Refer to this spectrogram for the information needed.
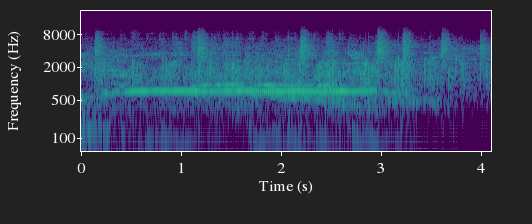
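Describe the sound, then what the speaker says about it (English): Comedy club audience applauding for a comedian, a steady wash of clapping with a few sharper claps standing out and a sustained tone running beneath for several seconds. "Clap right now for Dave Ott, everybody."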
